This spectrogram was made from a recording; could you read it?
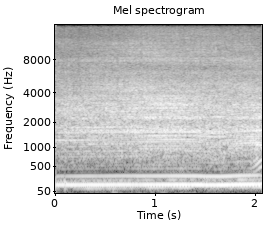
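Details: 1974 Johnson 440 two-stroke snowmobile, long-stored, carb screws refitted with no adjustment yet: steady, even drone with solid low note and no knocks; long-unmoved parts freeing up and running smoothly.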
